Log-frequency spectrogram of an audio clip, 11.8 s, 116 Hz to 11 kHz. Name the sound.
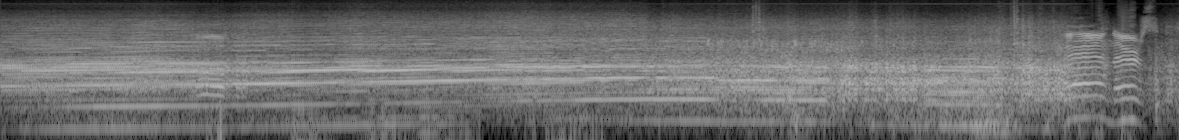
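car tires squealing at grip limit on track, Cup 2 tires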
